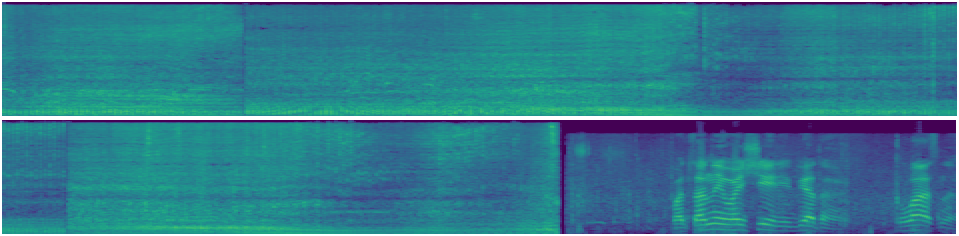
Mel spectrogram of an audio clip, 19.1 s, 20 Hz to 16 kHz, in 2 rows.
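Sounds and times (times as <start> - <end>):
go-kart engines running: 0.0 - 15.1.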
